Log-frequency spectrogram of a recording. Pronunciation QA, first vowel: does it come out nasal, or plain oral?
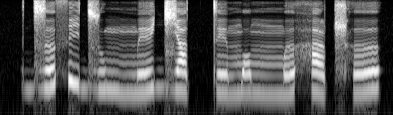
oral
